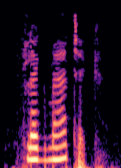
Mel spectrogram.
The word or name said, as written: phlegmatic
